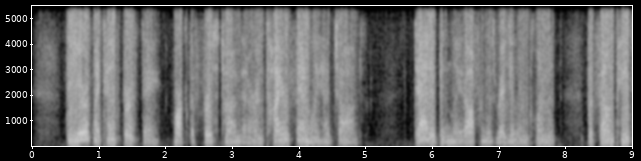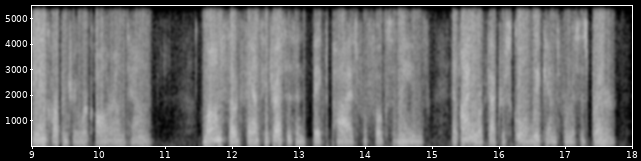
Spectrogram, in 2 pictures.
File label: female clean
